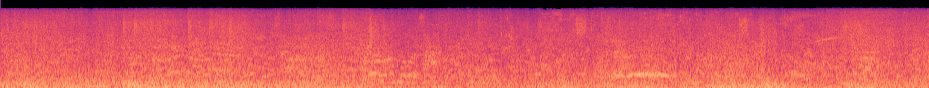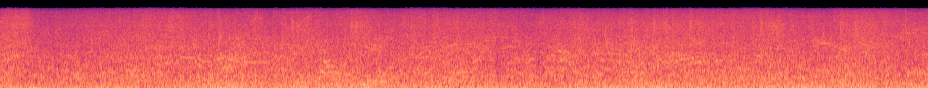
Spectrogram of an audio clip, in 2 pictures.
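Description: Gunfire rattles and crackles in rapid bursts.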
